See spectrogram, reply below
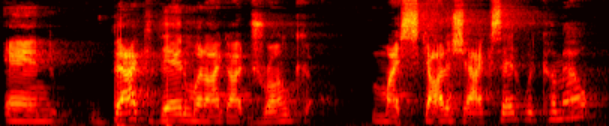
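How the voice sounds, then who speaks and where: A man's voice: fairly high pitch, lively intonation, takes it slowly, fairly bright tone. A man on a podcast telling candid stories about his past, swearing freely and acting out other people's lines. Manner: frank, swears freely, acts out quoted voices. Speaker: guest musician. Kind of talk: candid storytelling in casual chat.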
